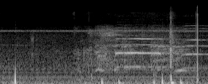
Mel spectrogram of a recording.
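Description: Rooster crowing: one held call of about a second, starting about halfway through, with a few light knocks alongside.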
